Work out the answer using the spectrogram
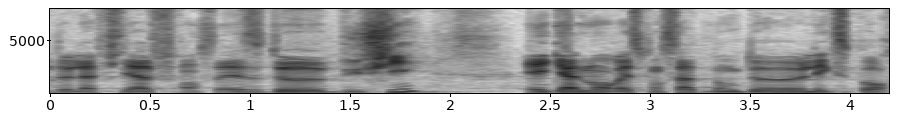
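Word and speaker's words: Büchi: Donc Buchy, société suisse, prononcée Buchy en Suisse allemande, société qui a plus de 75 ans d'existence et innovante par nature.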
